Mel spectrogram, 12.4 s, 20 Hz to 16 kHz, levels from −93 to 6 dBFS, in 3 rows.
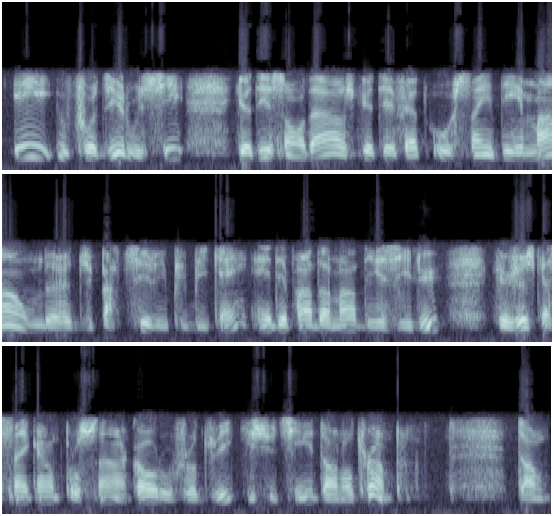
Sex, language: male, French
